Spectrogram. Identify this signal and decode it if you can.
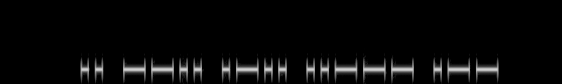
Morse code, heard as a keyed tone, about 17 wpm, 700 Hz. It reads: IZL2W
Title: Code Groups - 5 Letter:Numbers - 17wpm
